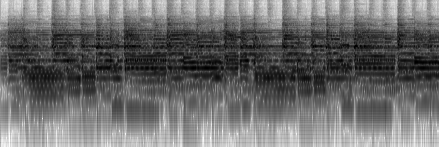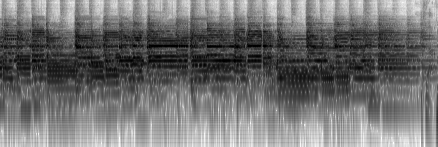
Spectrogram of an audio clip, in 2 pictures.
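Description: Two electric guitars playing together on their own, one picking a lead line over the other's steady strummed rhythm, with a bright, slightly driven tone at a constant loud level and no voices.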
